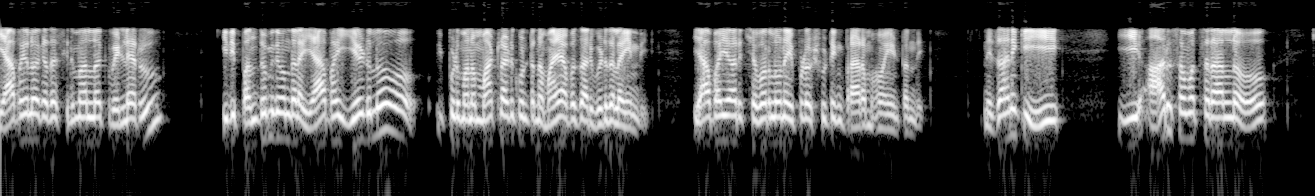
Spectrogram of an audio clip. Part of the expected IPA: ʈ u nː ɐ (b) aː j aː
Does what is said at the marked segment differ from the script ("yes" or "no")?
yes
